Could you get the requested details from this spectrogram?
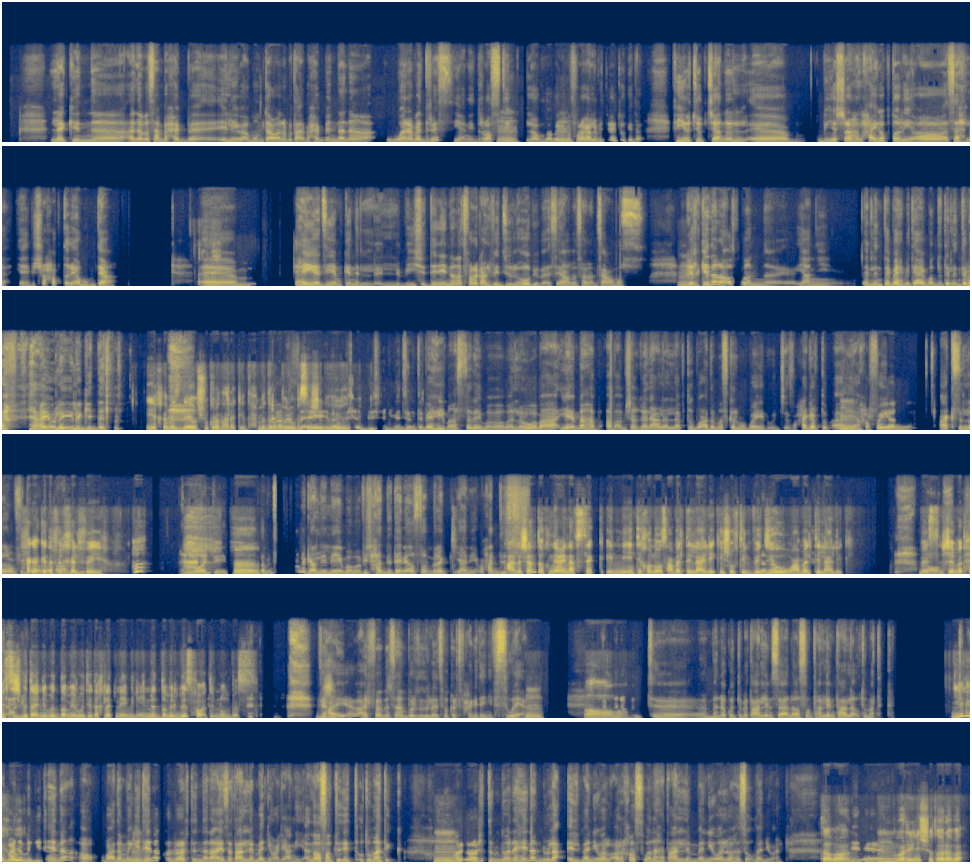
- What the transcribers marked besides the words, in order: in English: "channel"; laughing while speaking: "الإنتباه هي حاجة قليلة جدًا"; laugh; tapping; "شَدِش" said as "شَديش"; other background noise; in English: "اللاب توب"; in English: "Which is"; chuckle; static; unintelligible speech; chuckle; other noise; in English: "أوتوماتيك"; in English: "manual"; in English: "أوتوماتيك"; in English: "الmanual"; in English: "manual"; in English: "manual"
- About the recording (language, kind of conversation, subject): Arabic, unstructured, إنت بتحب تتعلم حاجات جديدة إزاي؟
